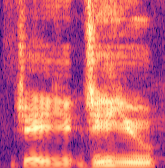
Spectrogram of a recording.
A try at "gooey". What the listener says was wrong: G's not a J. G's a G. OOEY.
